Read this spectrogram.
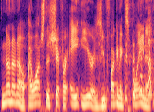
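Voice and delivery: mock-indignant demand; indignant protest. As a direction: protest like a fed-up fan. Acting out his protest as viewer.

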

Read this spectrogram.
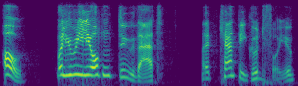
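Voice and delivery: high, gently scolding lunch lady. Acted. Lunch lady told of wrestling a demon, gently scolding. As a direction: tut at a reckless regular. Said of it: "and she says".

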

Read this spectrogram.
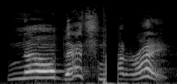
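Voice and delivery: high loud "No", then slow "that's not right"; firm refusal. Pretend. Believer rejecting the enemy's lie, loud then slow. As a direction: push the lie away with a sharp high no. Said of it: "you'll go".

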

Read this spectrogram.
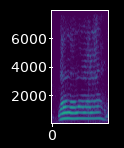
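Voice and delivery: high trilling phone ring; imitated phone ring. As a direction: trill it like a ringing telephone. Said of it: "the phone is ringing".

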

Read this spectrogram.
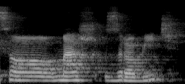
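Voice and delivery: ordinary talk

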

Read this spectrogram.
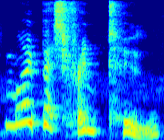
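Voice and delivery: high, slow, wounded question; hurt and quiet. Acted. Hurt reply in character.

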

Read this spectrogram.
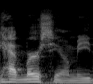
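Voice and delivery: usual speaking voice

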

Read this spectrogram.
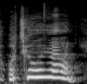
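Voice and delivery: very high-pitched mock panic question; squeaky acted confusion; imitated bewilderment. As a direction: play her flustered, voice way up. Retells her turning away, bewildered.

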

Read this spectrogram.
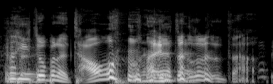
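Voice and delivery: high, loud incredulity through laughter; real laughter breaking up the question; laughing disbelief. Real, not acted. Repeats incredulous question while laughing.

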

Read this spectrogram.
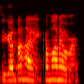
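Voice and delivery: low, soft seductive invite; sultry come-on. Acted. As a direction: lure them over with a purr.

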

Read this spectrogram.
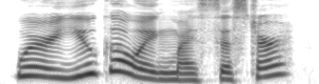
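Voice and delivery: lightly voiced girl, starting high. A narrator's reading. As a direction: call out a friendly question as a girl, lightly acted. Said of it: "The girl looked up and said".

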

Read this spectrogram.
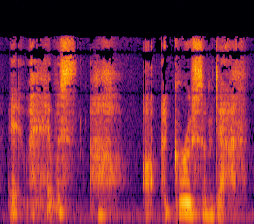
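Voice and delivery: halting, softly breathed words; hushed, hesitant and pained. Acted. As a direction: falter quietly over something dreadful. Narrator moved by the martyr's death.

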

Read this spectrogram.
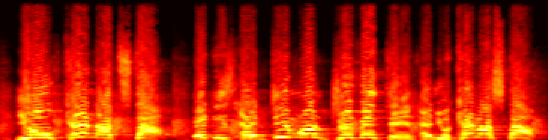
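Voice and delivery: full-force preacher cry; fiery preaching. Real, not acted. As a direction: hammer cannot stop at the congregation.

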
